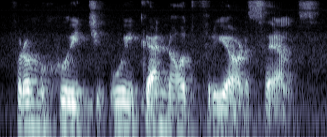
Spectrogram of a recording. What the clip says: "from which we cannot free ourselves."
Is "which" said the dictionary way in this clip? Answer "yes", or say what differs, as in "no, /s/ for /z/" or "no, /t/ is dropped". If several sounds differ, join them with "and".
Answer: yes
